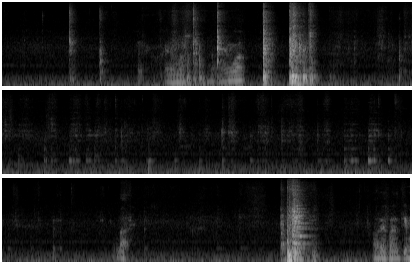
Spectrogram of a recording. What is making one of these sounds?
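A spatula scrapes against a pot.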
